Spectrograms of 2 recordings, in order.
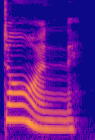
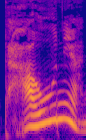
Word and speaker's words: dawn: at dawn 이라고 했어요. 다운이 아니라 dawn. 이렇게 발음이 됩니다. 그래서 새벽이라는 단어로 D A W N 이 철자를 발음하면 다운이 아니에요. dawn, dawn 요게 됩니다.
